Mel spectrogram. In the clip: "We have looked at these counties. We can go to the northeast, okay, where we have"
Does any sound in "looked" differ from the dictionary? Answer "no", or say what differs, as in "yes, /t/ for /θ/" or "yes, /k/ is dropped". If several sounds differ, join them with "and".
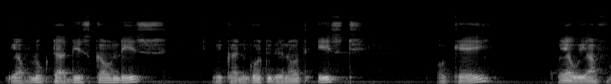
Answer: no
